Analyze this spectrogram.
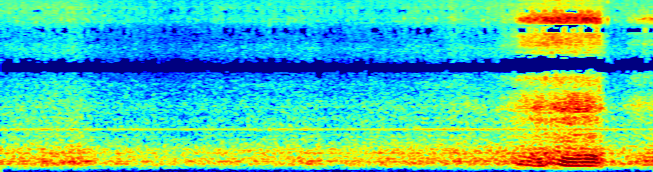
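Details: Snoring from a sleeping adult woman: quiet room noise, then one loud, rattling snore on an in-breath near the end.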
